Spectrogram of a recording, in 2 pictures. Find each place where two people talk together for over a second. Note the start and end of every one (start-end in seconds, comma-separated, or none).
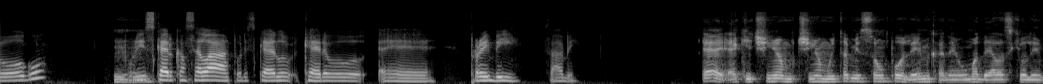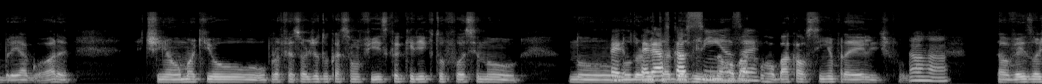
16.5-18.1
